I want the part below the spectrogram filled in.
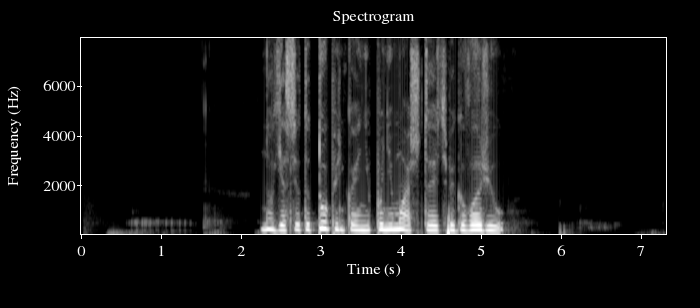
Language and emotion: Russian, angry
